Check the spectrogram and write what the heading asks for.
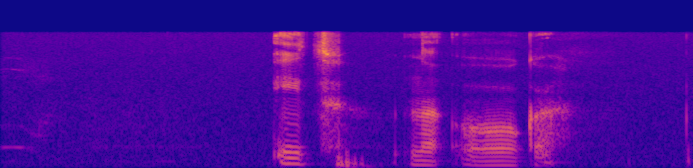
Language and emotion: Russian, sad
